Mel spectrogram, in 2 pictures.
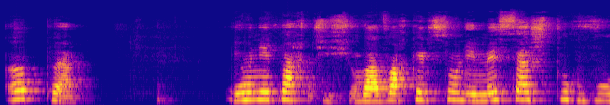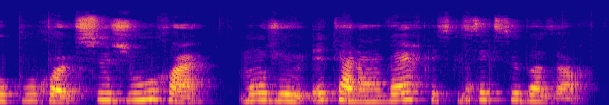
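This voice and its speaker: A woman's voice: high voice, fairly even intonation, measured pace, a bit bright. A woman giving a chatty, rambling card reading, with frequent fillers and small laughs. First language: French. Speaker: card reader. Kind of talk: casual spoken card reading.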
